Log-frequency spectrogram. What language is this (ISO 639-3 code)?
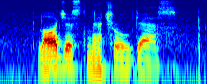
eng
